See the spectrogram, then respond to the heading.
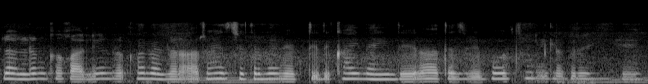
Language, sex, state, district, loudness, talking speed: Hindi, female, Chhattisgarh, Balrampur, -26 LUFS, 210 wpm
